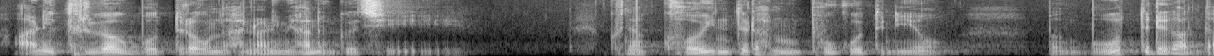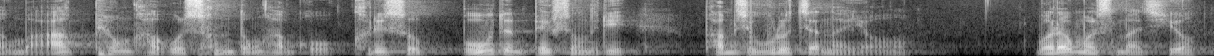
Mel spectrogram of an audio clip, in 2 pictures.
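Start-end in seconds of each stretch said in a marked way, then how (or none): none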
